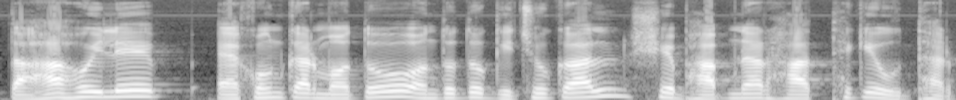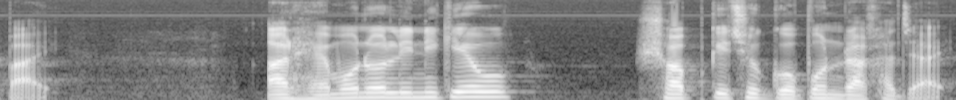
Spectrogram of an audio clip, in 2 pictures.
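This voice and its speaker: A man playing a revered storyteller-author, measured and pompous, narrating a literary audio drama in formal style. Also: mid-range voice, smooth, no echo, natural voice. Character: lofty storyteller-author revered as master, imperious and stern.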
